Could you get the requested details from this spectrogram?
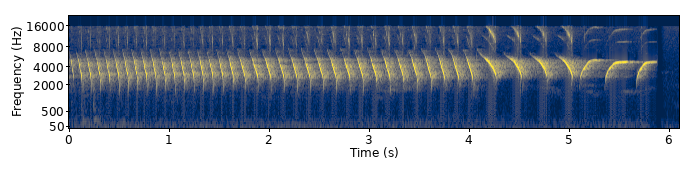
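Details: Canary song used to lure a male canary into answering. A dense rapid trill gradually slows into looping, downslurred whistled notes before it stops abruptly.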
